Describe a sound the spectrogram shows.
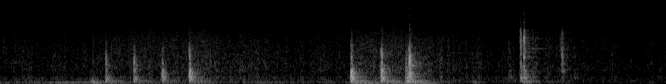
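A fist knocks firmly on a wooden door several times.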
